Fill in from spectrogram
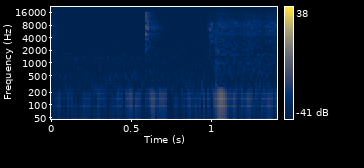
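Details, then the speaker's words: Unserviced 1984 Seiko 6309-7049 Turtle dive watch: two crisp clicks about half a second apart as the day and date quickset snaps over normally. "okay so day and date click as they"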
